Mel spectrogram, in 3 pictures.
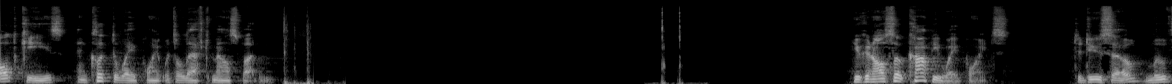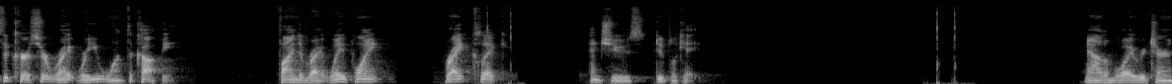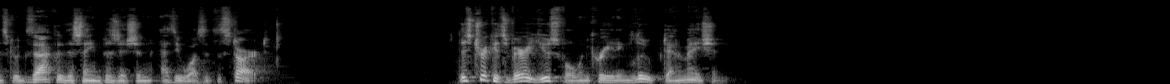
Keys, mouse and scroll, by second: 6.5 ctrl+alt+click, 9.0-11.7 drag, 16.3 click, 17.3 right click, 21.0 click, 27.2 click, 29.0 click.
